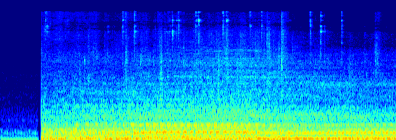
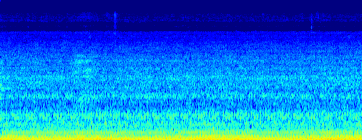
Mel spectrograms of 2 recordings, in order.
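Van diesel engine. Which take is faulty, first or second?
first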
